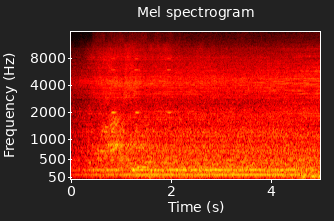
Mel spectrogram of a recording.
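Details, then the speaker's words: Webasto air conditioner on a center console boat after swapping the whole control box: even blower rush with steady low hum, no rattles or cycling; blowing ice cold, running normally. "Blowing ice cold. Everything's looking good."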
